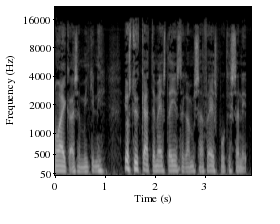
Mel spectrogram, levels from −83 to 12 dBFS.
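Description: At about 2.07 s, right after "aikaisemminkin niin jos tykkäätte", there's a corrupt frame decoded: a short squeaky blip lasting only one frame. Some bits in that compressed frame got flipped, and the decoder played it anyway, so misread gains and codes threw energy into the wrong frequencies. The junk peaks at roughly -20 dBFS, a brief chirp before everything snaps back.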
